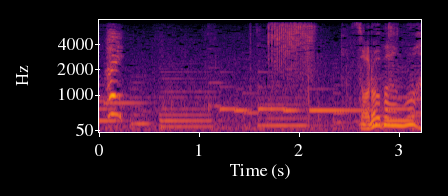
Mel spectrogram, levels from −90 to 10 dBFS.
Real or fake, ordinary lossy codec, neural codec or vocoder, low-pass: real; none; none; 7.2 kHz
